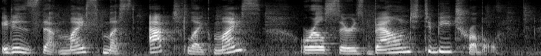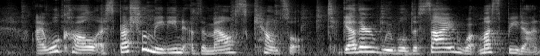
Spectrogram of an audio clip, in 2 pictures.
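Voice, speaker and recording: At a moderate pace, a female-sounding voice performs a put-on character voice at a medium pitch for a woman. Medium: read story. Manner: dramatic.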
